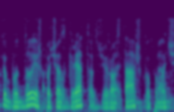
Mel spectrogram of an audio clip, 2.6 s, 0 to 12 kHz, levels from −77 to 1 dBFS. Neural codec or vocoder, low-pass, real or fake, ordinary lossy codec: codec, 16 kHz, 16 kbps, FunCodec, trained on Chinese and English, 50 frames a second; 7.2 kHz; fake; MP3, 48 kbps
